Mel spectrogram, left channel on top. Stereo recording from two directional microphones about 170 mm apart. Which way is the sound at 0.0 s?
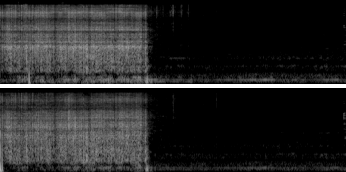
10° right (ahead or behind).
